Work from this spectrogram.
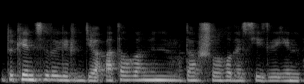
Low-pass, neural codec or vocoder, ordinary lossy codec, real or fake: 7.2 kHz; codec, 16 kHz, 0.7 kbps, FocalCodec; none; fake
